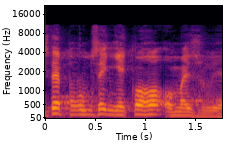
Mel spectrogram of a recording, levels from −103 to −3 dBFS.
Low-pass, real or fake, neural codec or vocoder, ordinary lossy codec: 10.8 kHz; fake; codec, 44.1 kHz, 3.4 kbps, Pupu-Codec; MP3, 64 kbps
